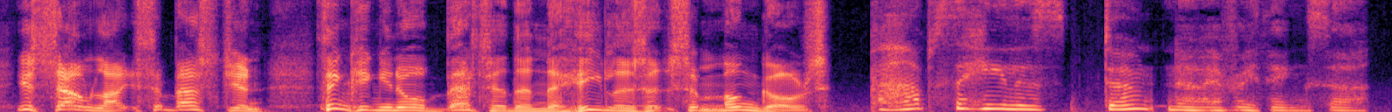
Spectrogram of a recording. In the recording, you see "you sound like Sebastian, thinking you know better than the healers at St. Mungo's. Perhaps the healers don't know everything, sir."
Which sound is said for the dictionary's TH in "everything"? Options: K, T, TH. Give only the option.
TH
